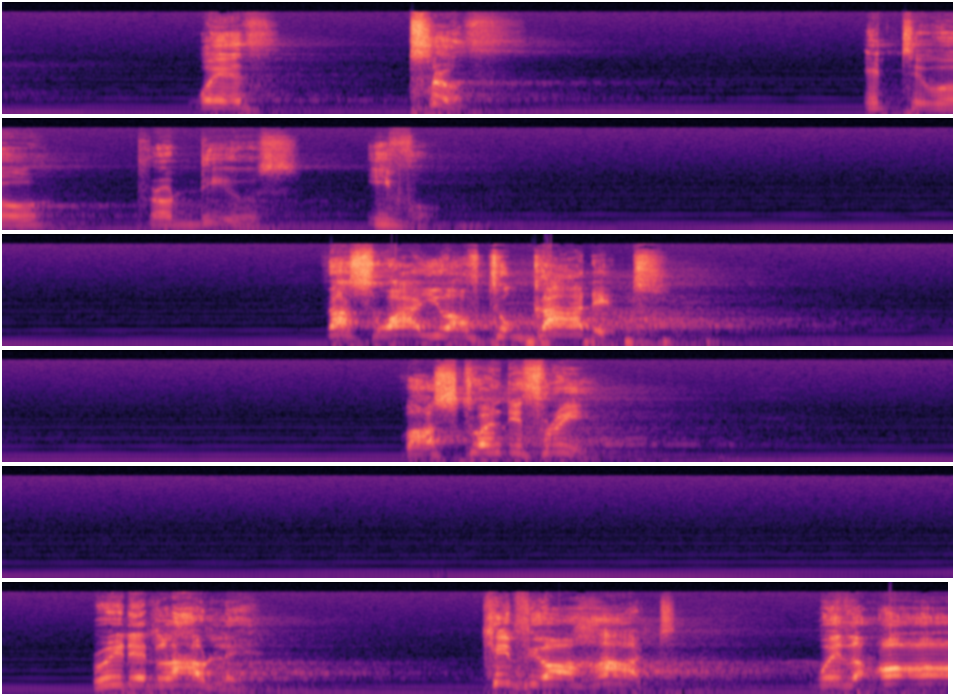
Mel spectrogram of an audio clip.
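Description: A man preaches loudly into a microphone in short bursts with long pauses.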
